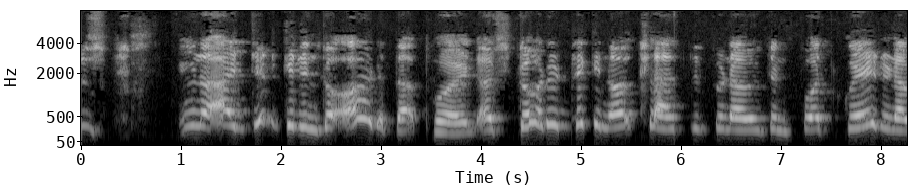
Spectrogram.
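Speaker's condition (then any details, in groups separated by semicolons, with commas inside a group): Cerebral palsy; childhood speech therapy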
